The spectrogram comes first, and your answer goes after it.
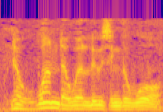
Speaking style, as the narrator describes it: he muttered

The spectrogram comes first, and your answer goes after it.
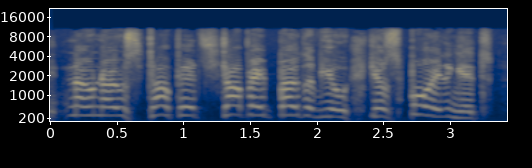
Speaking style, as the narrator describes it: Sansa was shrieking

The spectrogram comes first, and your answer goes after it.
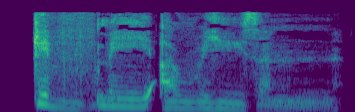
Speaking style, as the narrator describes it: he whispered

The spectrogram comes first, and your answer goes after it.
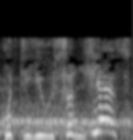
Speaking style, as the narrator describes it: Lumley yells, his voice high and hysterical

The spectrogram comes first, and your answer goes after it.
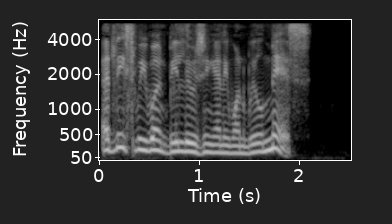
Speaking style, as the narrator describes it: Brocklaw went on cheerfully

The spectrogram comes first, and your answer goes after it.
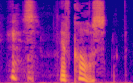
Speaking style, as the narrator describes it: said Slughorn quietly, still dabbing at his white face

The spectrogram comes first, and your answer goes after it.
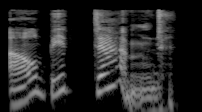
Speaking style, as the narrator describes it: chuckled Xenthi

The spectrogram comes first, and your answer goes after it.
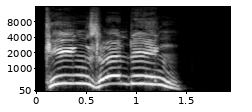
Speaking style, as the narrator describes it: Other voices took up the cry

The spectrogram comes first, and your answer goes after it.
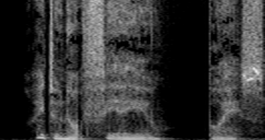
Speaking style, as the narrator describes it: she said sadly

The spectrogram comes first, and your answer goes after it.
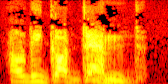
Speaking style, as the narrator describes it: Toot Toot cried

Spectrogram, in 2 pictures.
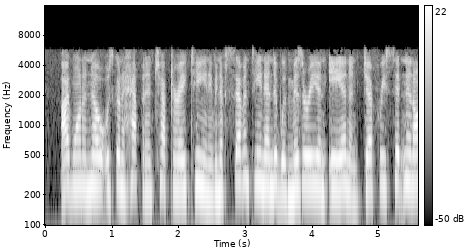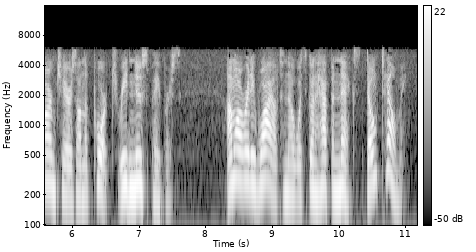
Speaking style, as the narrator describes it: she added sharply

